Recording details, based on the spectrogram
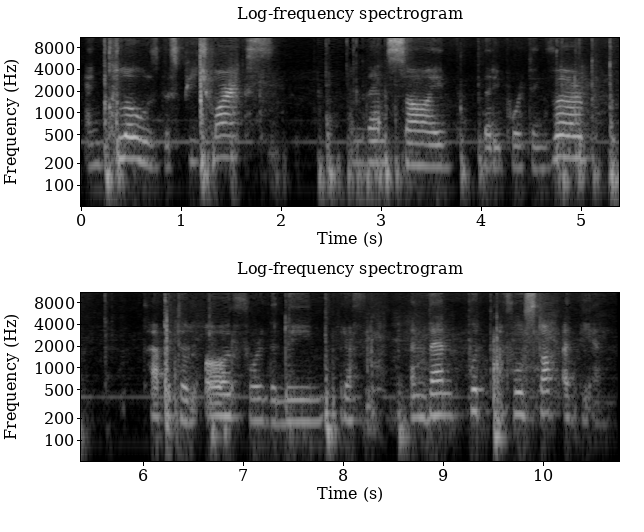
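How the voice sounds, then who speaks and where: Woman teacher walking through punctuation real slow, mid pitch, noisy recording. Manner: slow, step-by-step explaining. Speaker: English teacher.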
